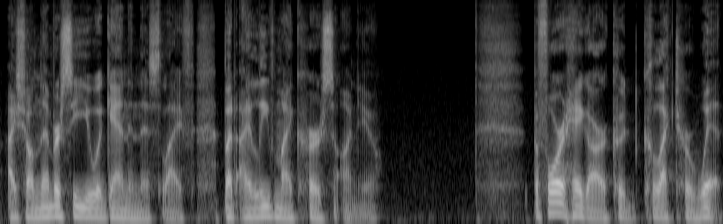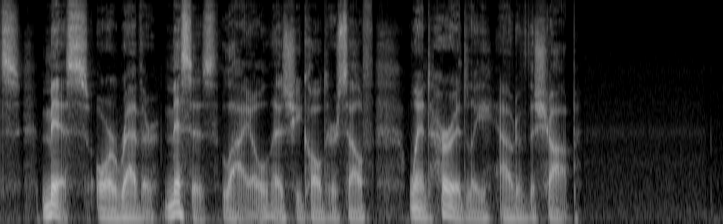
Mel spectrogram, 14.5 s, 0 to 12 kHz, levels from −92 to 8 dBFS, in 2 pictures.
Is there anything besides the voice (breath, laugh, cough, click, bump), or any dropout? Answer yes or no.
no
